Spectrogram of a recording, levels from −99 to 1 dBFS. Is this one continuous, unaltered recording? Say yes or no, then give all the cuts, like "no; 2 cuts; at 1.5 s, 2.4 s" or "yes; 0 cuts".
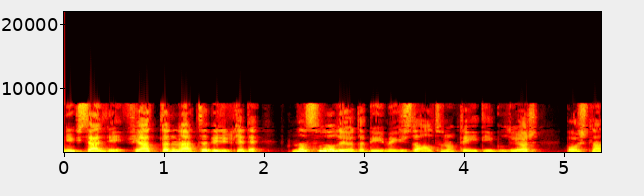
yes; 0 cuts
